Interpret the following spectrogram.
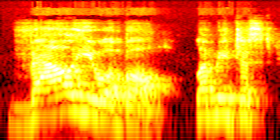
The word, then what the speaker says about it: valuable: Oh, there's another one, the word valuable. She missed the V and she missed both L's.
